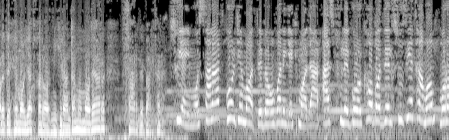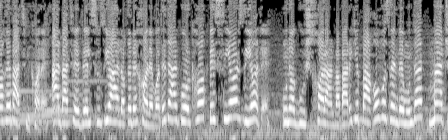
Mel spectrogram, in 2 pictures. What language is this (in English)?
Persian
